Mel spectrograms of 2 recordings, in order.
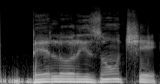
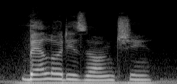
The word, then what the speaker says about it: Belo Horizonte: Yes, I did my research this time to pronounce it properly, and in Portuguese you would say Belo Horizonte. The internet was okay. This is how you're supposed to pronounce it. This is how a Brazilian person does. – Belo Horizonte.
